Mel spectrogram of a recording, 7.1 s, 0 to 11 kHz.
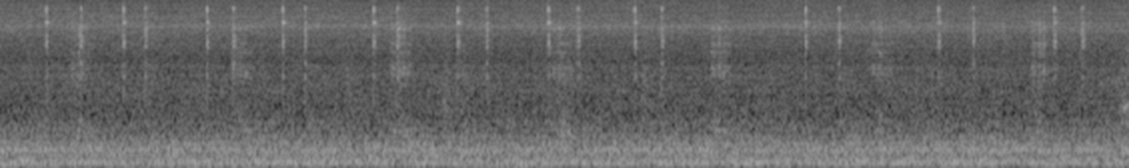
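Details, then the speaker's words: Early-style Mercedes 300SE throttle body (non-ASR, cruise control and idle speed control) on the bench: crisp metallic clicks, the idle micro switch clicking before the lever touches the edge; switch working properly. "i don't know if camera picks it up but you hear a metallic click i'm not touching the edge as you can see click has to happen before lever touches the edge"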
